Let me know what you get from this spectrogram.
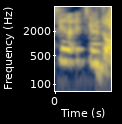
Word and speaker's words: Gandalf: It's not a silent L? – Gandalf. No, it's Gandalf.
